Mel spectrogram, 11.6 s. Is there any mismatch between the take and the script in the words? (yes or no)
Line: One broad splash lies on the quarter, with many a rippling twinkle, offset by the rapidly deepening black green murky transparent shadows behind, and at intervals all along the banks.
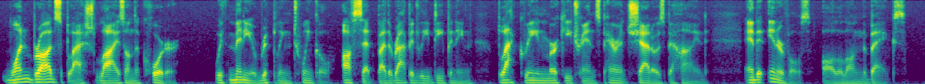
no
